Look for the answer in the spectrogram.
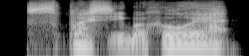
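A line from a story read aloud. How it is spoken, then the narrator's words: Breathless disbelief. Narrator (Russian): выдохнул, все еще не веря глазам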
